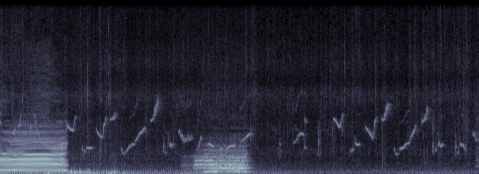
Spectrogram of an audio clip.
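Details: ['Two moos from tame cows roaming the road looking for food: a long, steady one first, then a shorter, wavering one a few seconds later, with busy bird chirping throughout.']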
